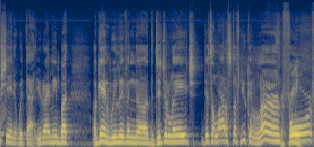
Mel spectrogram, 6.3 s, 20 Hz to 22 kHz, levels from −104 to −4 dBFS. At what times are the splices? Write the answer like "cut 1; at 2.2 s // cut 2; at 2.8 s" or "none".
none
